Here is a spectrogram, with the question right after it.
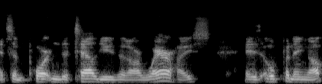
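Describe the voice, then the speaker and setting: A man with a Northern Irish accent talks at a fairly quick pace and a medium pitch. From Northern Ireland. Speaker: network marketing presenter. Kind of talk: sales pitch. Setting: video call. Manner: animated.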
